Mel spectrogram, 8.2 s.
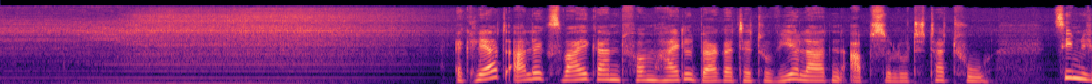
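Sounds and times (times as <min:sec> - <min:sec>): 
electric tattoo machine buzzing: 0:00.0 - 0:03.4
speech: 0:03.4 - 0:08.1.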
